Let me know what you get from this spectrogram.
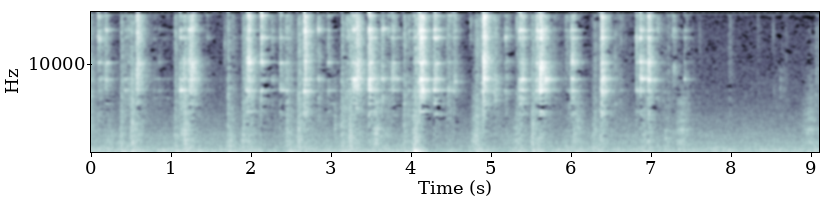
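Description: Eating sounds: close-up wet chewing and lip-smacking on fries and a sandwich, in quick, fairly regular smacks about two or three a second.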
